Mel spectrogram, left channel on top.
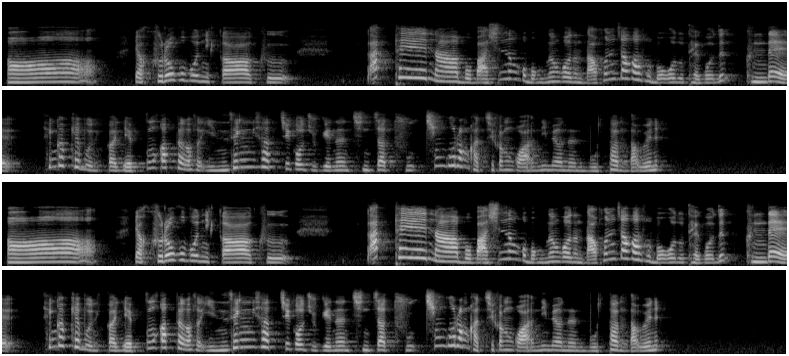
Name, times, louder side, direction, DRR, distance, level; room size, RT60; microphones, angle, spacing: voice 1, 0.1-1.0 1.3-3.2 3.7-8.0 8.3-14.4, right 4 dB, 30° right, 16 dB, 0.6 m, -23 dB
10.0 x 7.0 x 6.6 m, 0.38 s
head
